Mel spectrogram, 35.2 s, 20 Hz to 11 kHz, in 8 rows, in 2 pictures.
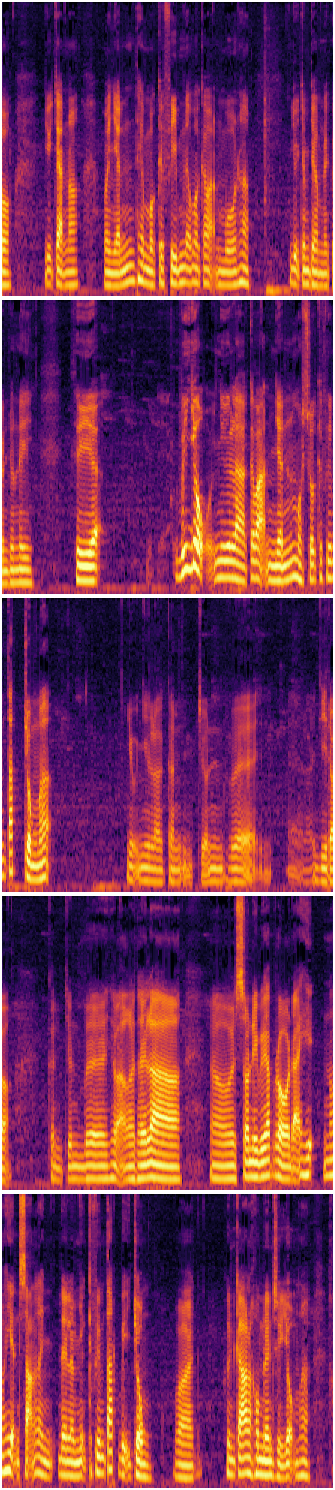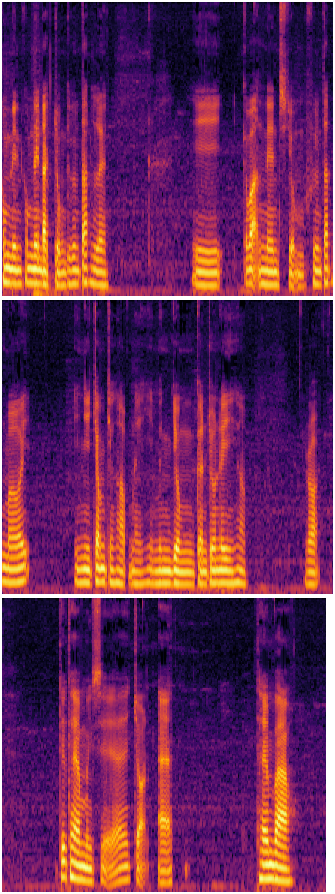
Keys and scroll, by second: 3.5 ctrl+i, 7.4 BackSpace, 8.3 ctrl+y, 8.9 ctrl+BackSpace, 9.2 ctrl+w, 10.0 BackSpace, 11.7 ctrl+v, 14.1 ctrl+b, 24.6 BackSpace, 29.4 ctrl+i.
